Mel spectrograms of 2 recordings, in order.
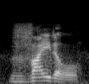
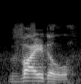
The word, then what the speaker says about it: vital: next one here is vital switch this T to a flap T sound vital vital one more time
